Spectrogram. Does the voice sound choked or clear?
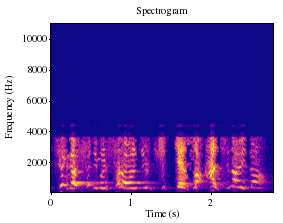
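clear. It is said in a clear, awakened voice.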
